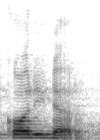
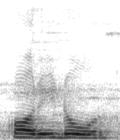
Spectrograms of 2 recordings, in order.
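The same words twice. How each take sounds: First: कॉरिडोर with a short schwa in the last syllable; reduced "-der" ending. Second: कॉरिडोर ending in a long, round "-dor"; full "door" ending. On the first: Teacher correcting the ending for students, कॉरिडोर with a weak "-der". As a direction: say कॉरिडोर as "cori-der", not "door". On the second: Teacher showing students a word ending, कॉरिडोर with a full "-dor". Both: Shown as a demonstration. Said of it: "डोर नहीं है actually".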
